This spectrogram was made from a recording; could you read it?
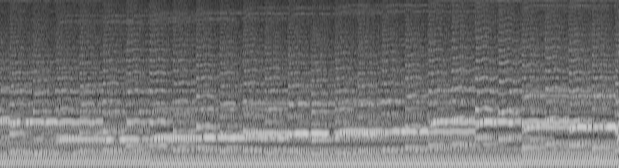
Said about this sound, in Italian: Questo è Devil Crash per PC Engine. Porca puttana, sentite che violenza!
